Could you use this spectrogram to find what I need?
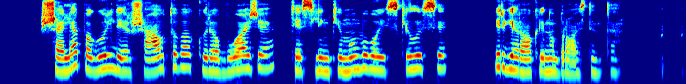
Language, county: Lithuanian, Klaipėda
